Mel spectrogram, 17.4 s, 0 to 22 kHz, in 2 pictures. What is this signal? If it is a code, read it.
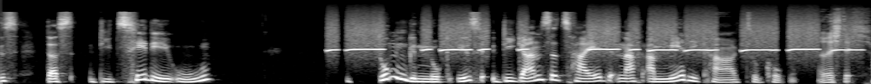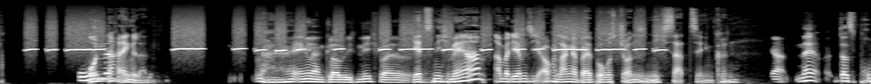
Morse code, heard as a whistle, hand-sent with a straight key, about 12 wpm, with speech in German. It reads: ARE YOU THERE?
